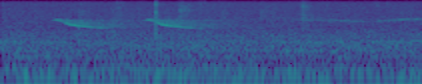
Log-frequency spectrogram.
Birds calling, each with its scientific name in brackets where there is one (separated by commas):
Eastern Wood-Pewee (Contopus virens), Tufted Titmouse (Baeolophus bicolor)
